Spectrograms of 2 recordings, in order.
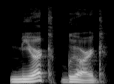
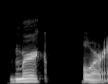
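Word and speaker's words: Mörk Borg: Mork Borg.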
